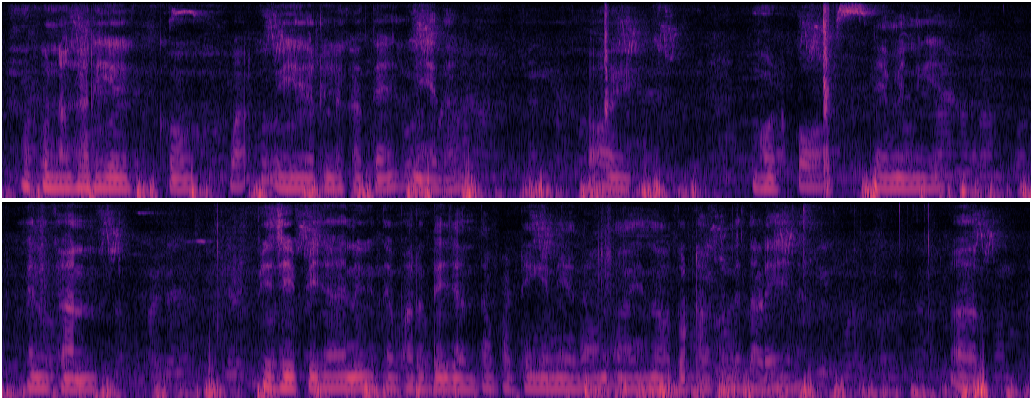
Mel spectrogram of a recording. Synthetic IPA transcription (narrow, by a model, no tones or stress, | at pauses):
ũkunaɡaɾijəkɔbaʔujəɾlɛkat̪ɛnijɛd̪an | ɔj | bʱɔʈkɔɛmɛnɡɛ | ɛnkʰan | pid͡ʒipid͡ʒajnaɡɛt̪ɛ̃bʱaɾət̪id͡ʒɔnt̪apaʈiŋɛnijed̪anɔjnɔt̪uʈakɔnɛd̪aɽɛna | aɾ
